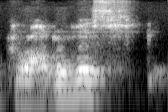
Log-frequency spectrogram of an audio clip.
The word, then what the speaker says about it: gravitas: So I think automatically gave it, I gave it its, the grativus, Gravitas.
